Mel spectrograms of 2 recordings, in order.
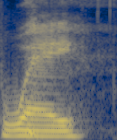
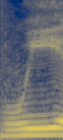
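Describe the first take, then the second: First: The vowel sounds like the English word 'way'. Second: The vowel sounds like the English word 'we'. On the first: The speaker calls it right. "it's way" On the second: The speaker calls it wrong. "Instead of we"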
